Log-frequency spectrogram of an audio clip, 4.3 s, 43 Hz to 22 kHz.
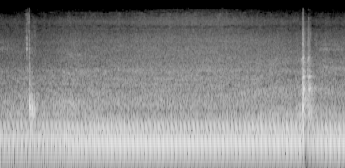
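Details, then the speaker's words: Jeep with the 3.6, all-wheel drive, with a loud exhaust, advertised as needing an engine: an even, deep, steady burble at idle with no knocks or misses, so the engine sounds healthy. "now here listen to this and tell me if you think it needs a ninja [Music] does that sound like something that needs an engine to you"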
